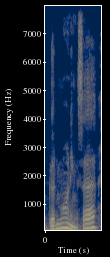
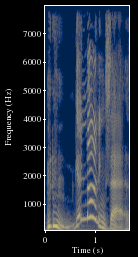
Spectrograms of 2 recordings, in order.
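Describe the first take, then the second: First: It is said in the speaker's ordinary voice. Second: It is said in a put-on character voice.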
